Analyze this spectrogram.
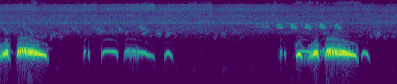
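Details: Lure call of a spotted dove, calling vigorously to draw in wild doves: a loud double coo phrase, a series of short mellow notes and slurred coos, then the whole pattern repeats after a pause.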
